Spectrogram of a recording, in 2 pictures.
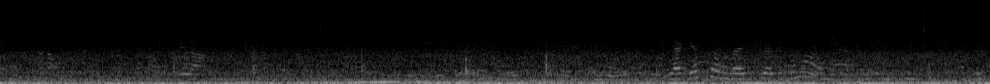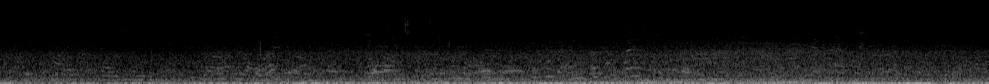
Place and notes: bochum, schauspielhaus, square
audience approaching the theatre.
recorded june 23rd, 2008 before the evening show.
project: "hasenbrot - a private sound diary"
